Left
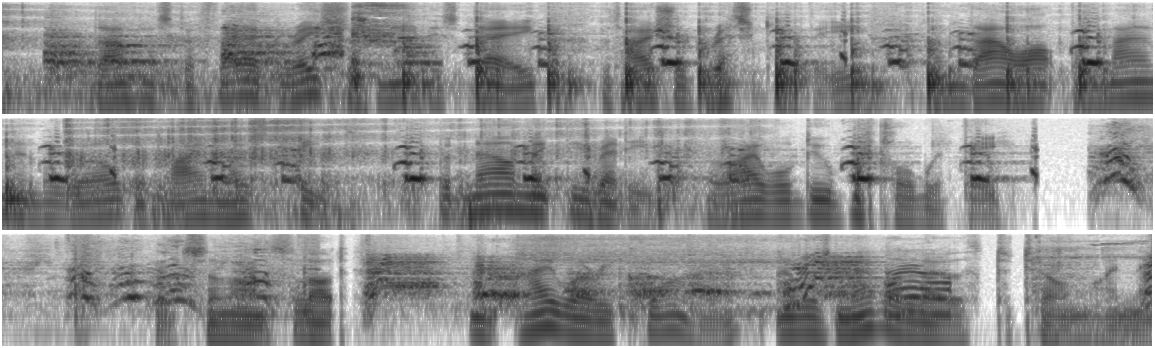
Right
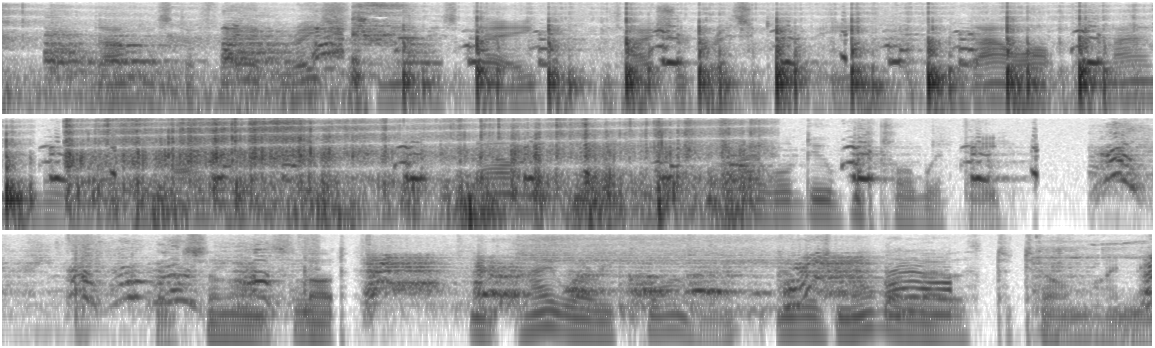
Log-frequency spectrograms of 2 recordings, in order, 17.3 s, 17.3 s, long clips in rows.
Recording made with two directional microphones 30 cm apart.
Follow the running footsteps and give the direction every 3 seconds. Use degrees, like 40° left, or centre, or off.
40° left, centre, 40° right, 50° right, off, off.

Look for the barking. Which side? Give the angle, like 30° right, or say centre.
60° left.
